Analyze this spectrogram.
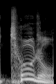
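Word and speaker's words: Teutul: Our birthday list includes Mikey Toodel or Tuttle. Mikey, it's called Tuttle.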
